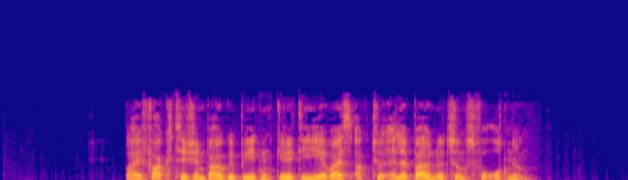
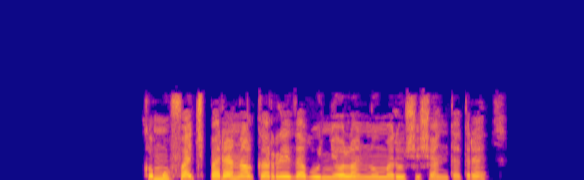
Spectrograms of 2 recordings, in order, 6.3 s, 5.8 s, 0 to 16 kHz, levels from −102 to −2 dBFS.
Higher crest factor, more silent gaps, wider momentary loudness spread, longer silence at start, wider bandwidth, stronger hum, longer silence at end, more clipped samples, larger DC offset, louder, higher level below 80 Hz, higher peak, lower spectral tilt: about the same, 18 dB vs 20 dB; second, none vs 2.07-2.11 s; about the same, 8 LU vs 8 LU; second, 1.3 s vs 1.45 s; about the same, 7.6 kHz vs 8 kHz; neither; first, 1 s vs 0.8 s; neither; neither; second, -23 LUFS vs -20 LUFS; about the same, -62 dBFS vs -66 dBFS; second, -6 dBFS vs -2 dBFS; first, -6.5 dB/octave vs -3.5 dB/octave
